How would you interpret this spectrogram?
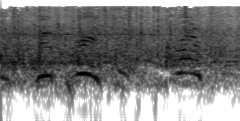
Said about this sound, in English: Clap your hands for the failure around you God is bringing.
